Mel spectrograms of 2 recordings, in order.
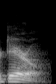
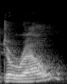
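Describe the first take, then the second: First: "Daryl" said DARE-ul; name stressed on first syllable. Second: "Darrell" said duh-RELL; name stressed on second syllable. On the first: Podcaster unsure of a guest's name, saying "Daryl" as DARE-ul. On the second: Podcaster unsure of a guest's name, saying "Darrell" as duh-RELL. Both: Shown as a demonstration. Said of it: "I'm not sure".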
